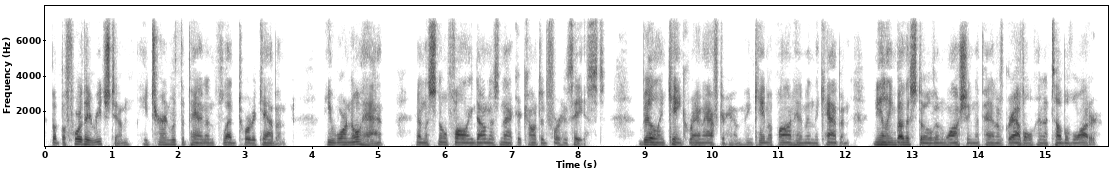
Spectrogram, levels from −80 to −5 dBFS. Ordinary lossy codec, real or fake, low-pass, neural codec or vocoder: MP3, 64 kbps; fake; 7.2 kHz; codec, 16 kHz, 4 kbps, FreqCodec, smaller model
